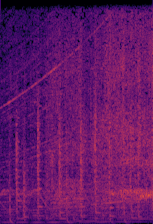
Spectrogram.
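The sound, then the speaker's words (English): Small race cars in a motorsport video game buzz along at a steady engine pitch, with repeated quick swooshes and a rising tire squeal as they drift around. Fairly loud, with no one talking. “Okay, that's always fun, the little cars racing.”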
